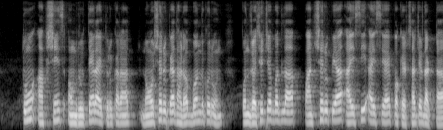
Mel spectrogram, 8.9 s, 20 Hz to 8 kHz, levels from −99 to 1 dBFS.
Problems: none marked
